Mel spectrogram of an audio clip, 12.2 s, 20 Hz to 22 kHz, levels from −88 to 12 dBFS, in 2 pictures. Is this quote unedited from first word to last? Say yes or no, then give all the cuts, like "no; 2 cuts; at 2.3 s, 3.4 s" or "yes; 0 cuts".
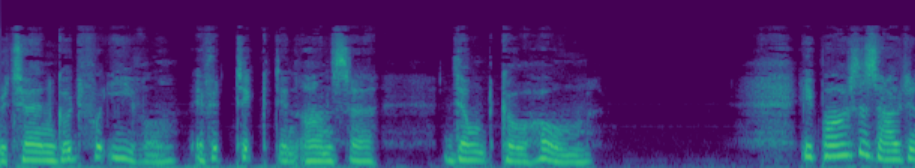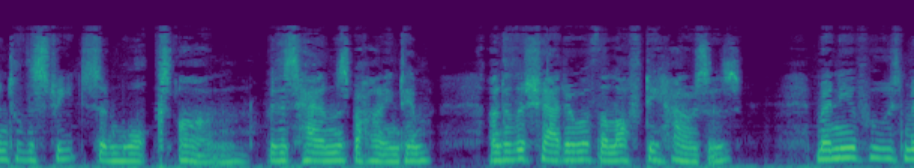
yes; 0 cuts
